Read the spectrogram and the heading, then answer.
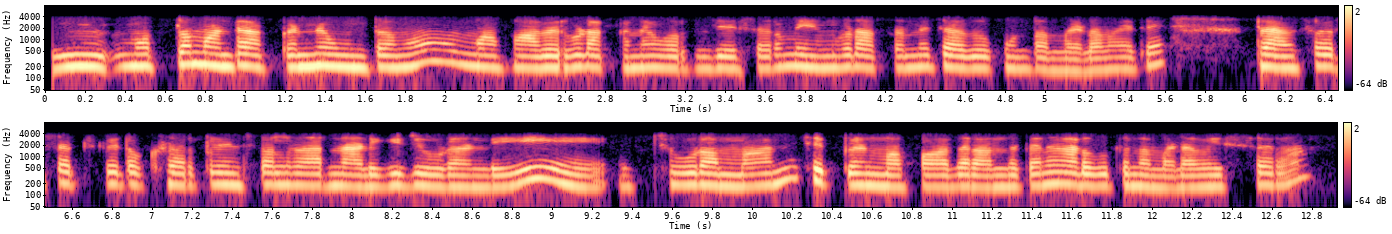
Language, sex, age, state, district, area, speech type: Telugu, female, 45-60, Telangana, Hyderabad, urban, conversation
